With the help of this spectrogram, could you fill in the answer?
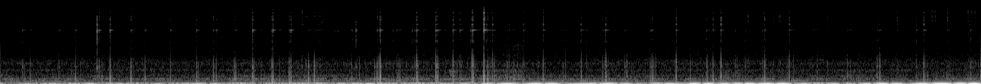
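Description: Long nails tap and scratch the outer surface of a white ceramic bowl, hollow and empty and held upside down. Quick, light clinking taps mix with scratchy strokes at an uneven pace over a steady low hum. The taps ring only briefly and grow louder toward the end.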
